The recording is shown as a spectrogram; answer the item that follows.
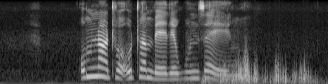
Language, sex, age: Swati, female, 21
